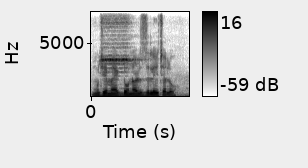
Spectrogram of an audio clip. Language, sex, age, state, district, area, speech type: Urdu, male, 60+, Maharashtra, Nashik, urban, read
